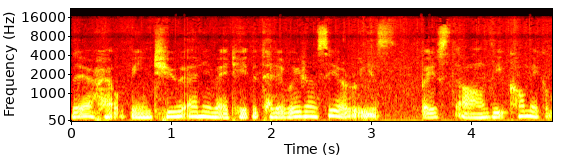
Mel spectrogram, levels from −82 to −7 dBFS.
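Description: It's a short speech clip with gain pumping all the way through: the gain swings by roughly 5 dB, and the room noise sits about 38 dB under the voice, so everything sounds squashed, likely from gain set far too high and a fast limiter clamping down.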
